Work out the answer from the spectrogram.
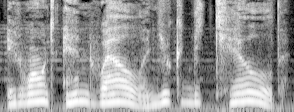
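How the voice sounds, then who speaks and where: A man's voice: medium pitch, big pitch swings, normal speed, mellow, slightly rough, soft background music, voice pushed up. A man voicing a worried young woman who pleads anxiously with her brother. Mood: worried, pleading. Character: worried protective young woman, his sister.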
